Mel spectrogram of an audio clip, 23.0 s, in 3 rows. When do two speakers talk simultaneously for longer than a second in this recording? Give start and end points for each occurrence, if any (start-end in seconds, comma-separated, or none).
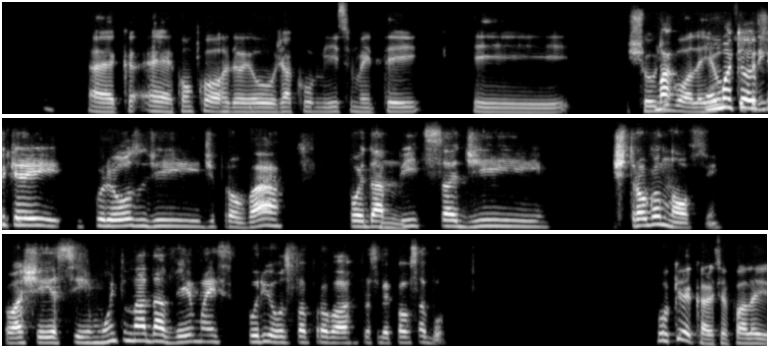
6.5-7.9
